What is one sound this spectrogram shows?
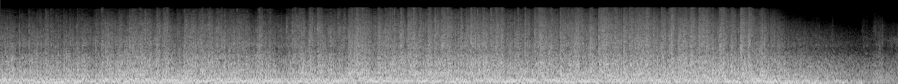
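Firecrackers explode in a rapid, deafening barrage, close by.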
